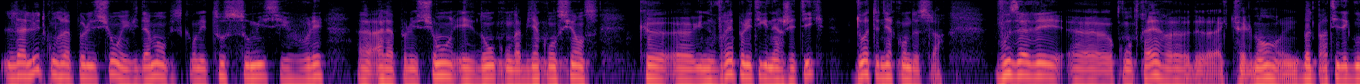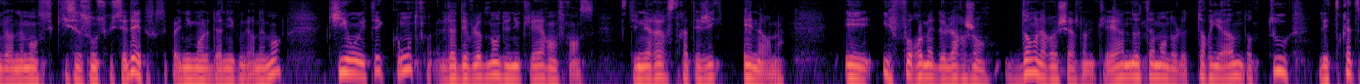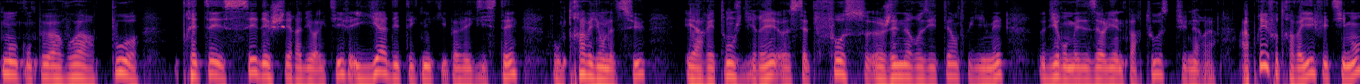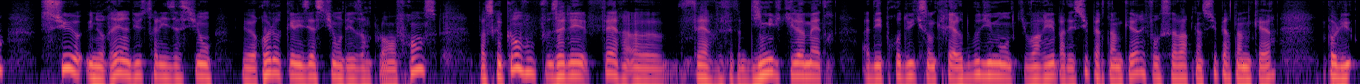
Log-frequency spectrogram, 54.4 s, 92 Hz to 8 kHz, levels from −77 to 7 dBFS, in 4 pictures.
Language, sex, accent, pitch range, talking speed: French, male, French, 110-140 Hz, 200 wpm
